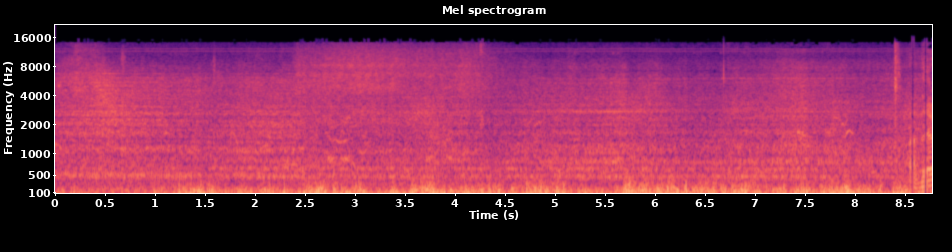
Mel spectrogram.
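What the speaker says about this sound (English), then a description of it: "the king of the skies departing Manchester Airport" A Boeing 747 airliner roars loudly and steadily as it departs Manchester Airport for Dubai, its broad jet engine rumble filling the whole stretch with no talk over it.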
